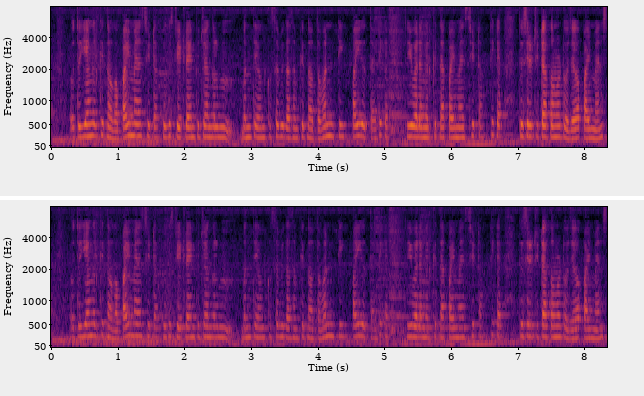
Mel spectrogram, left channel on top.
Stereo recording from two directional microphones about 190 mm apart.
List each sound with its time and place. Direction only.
0.3 s a woman's voice: 50° left (ahead or behind)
